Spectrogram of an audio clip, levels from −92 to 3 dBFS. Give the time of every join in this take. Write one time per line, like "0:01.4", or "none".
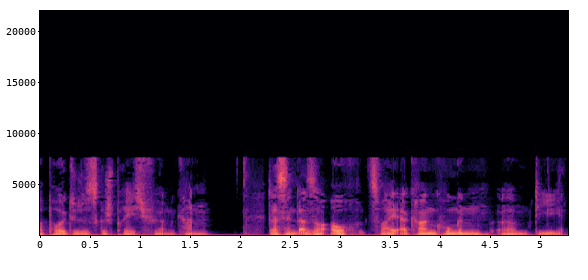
0:02.2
